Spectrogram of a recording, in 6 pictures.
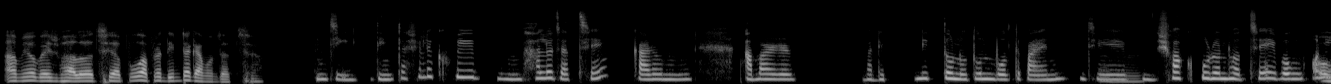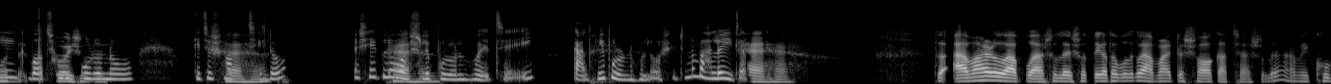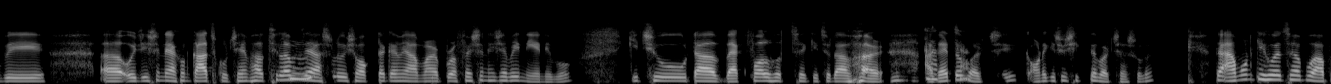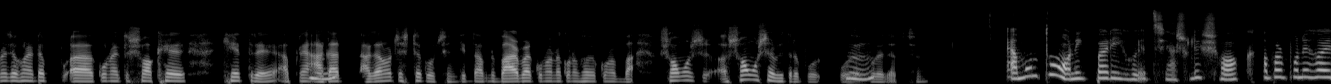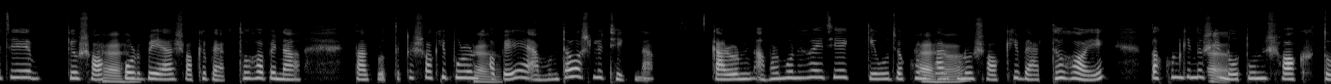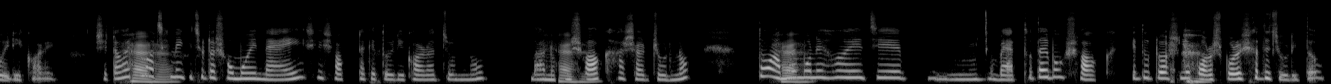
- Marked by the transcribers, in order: in English: "ব্যাকফল"; laughing while speaking: "আবার"; other background noise; lip smack; throat clearing
- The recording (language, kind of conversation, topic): Bengali, unstructured, শখের কোনো কাজে ব্যর্থ হলে তুমি কীভাবে সামলাও?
